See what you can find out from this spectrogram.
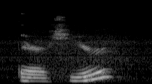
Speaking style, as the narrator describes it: His voice was barely audible

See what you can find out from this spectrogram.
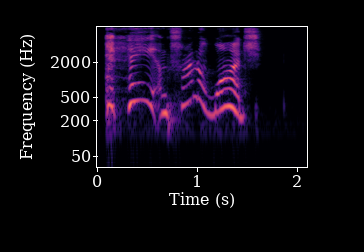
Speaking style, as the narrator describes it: yelps

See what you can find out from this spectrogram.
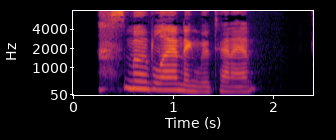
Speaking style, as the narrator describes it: Cadman laughed

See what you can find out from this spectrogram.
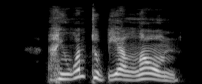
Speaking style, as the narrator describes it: Akira snapped, finally raising his voice above a murmur

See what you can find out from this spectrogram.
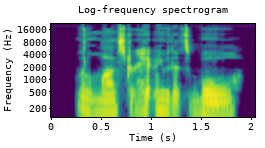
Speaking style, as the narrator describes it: the young keeper growls

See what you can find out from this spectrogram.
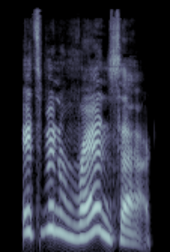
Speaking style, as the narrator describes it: the detective exclaimed

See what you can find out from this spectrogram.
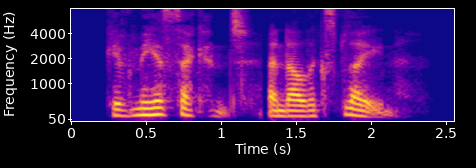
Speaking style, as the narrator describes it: Draco panted

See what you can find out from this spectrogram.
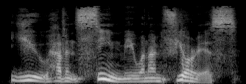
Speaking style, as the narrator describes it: Severus snarled

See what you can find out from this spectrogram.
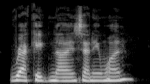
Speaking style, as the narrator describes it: he asks Joe

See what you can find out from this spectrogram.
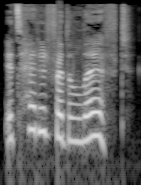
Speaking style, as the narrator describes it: Capable yells

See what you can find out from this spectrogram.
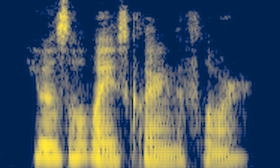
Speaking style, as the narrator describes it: says softly

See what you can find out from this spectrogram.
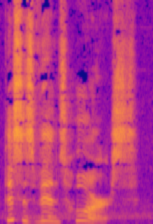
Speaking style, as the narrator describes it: he yelped

